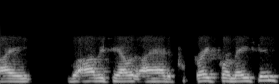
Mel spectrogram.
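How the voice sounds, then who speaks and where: Talking at a very fast pace, a man with a Philadelphia accent keeps a fairly high pitch and fairly even intonation. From Philadelphia, US. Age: 60s. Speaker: retired basketball referee and deacon. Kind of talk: podcast interview.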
